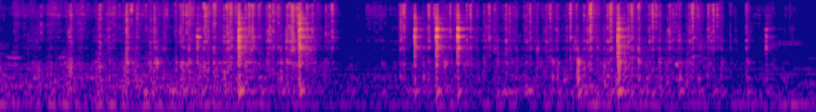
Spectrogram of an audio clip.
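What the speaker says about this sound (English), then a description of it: "And then you take the two and you mix them together, the wet and the dry together. And then you stir that up." A spoon stirs wet and dry keto double chocolate chip muffin batter in a bowl, giving quiet scraping and tapping against the sides in irregular bursts with short pauses between them.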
